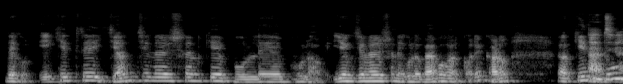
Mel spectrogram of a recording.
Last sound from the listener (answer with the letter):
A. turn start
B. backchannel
B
